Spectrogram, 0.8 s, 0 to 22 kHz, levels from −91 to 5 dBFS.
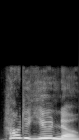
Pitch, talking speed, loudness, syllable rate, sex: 305 Hz, 305 wpm, -14 LUFS, 5.3 syllables/s, female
